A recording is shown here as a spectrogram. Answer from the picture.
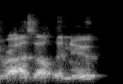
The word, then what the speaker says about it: Ras El Hanout: One of my favorite spice blends is Ras El Hanout, and it's spelled R-A-S space E-L space H-A-N-U-T, and that means best.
